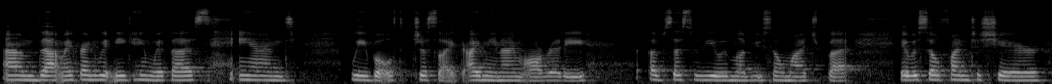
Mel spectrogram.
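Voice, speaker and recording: Flat-voiced young woman with many fillers. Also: medium pitch, measured pace. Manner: heartfelt, rambling with many fillers. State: emotional, close to tears. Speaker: granddaughter. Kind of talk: birthday video message.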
